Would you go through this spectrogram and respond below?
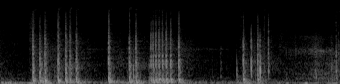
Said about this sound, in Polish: Jak może słychać, podłoga w tej sali niesamowicie klimatycznie skrzypi.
